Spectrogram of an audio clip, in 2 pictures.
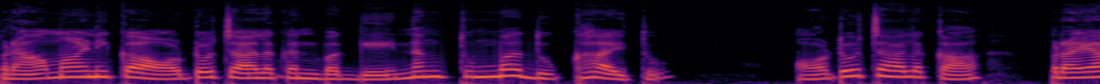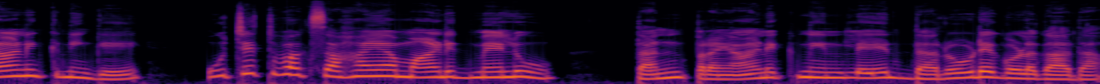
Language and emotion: Kannada, sad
